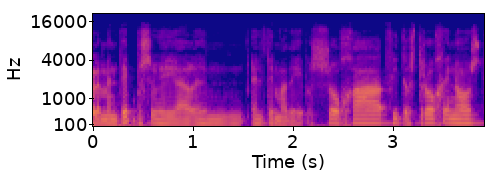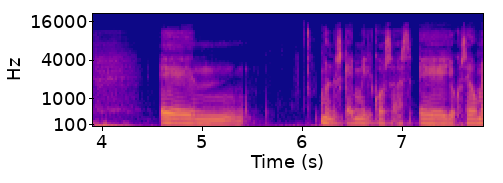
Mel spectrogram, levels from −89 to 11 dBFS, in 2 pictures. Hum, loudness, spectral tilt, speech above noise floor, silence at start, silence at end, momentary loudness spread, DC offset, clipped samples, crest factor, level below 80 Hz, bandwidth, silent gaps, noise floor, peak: none; -28 LUFS; -5 dB/octave; 28 dB; 0 s; 0 s; 10 LU; under 0.1%; under 0.1%; 16 dB; -44 dBFS; 15 kHz; none; -55 dBFS; -12 dBFS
